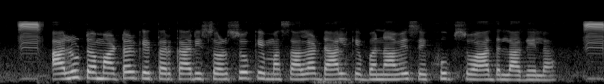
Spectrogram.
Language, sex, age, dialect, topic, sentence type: Bhojpuri, female, 18-24, Northern, agriculture, statement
